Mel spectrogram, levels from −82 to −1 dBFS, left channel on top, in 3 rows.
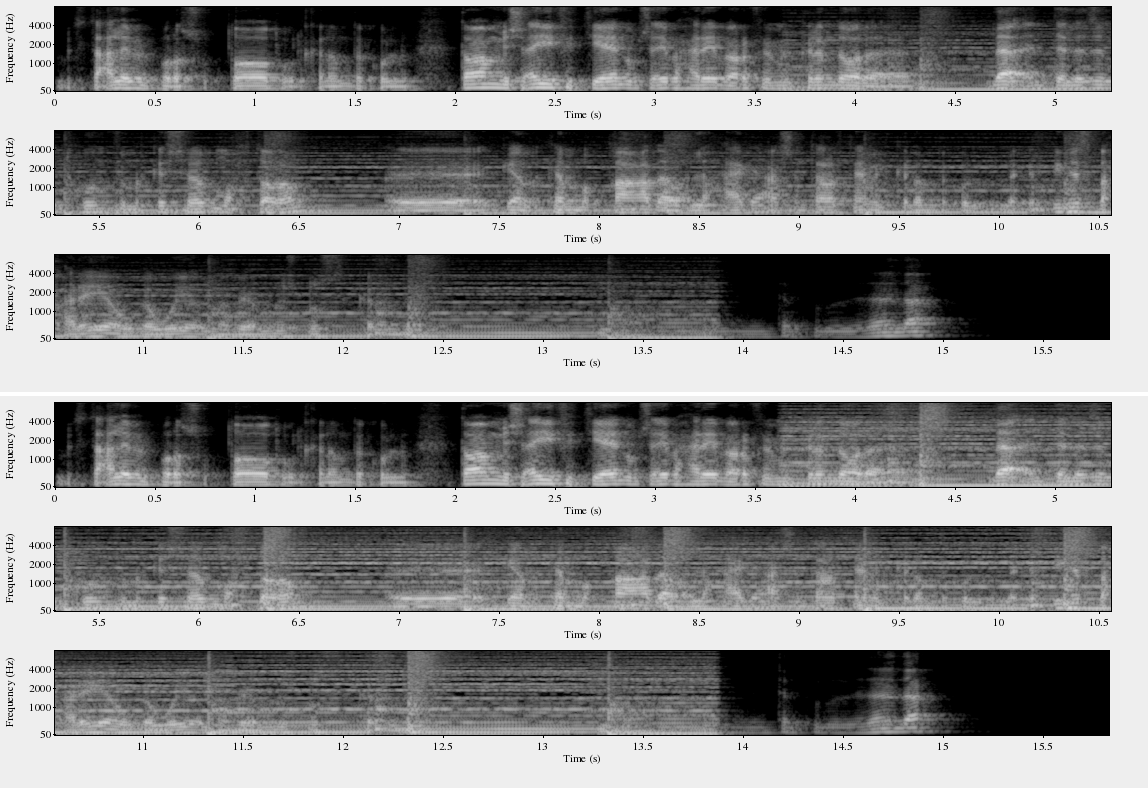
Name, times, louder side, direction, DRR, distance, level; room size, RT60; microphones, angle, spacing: voice 1, 0.0-4.3 4.7-6.7 6.9-12.4, equal, ahead, 0.5 m, -24 dB
sound 1, 3.6-13.9, right 6 dB, 80° right, 0.3 m, -27 dB
voice 2, 13.2-14.9, right 3 dB, 45° right, 1.1 m, -36 dB
7.6 x 4.8 x 2.8 m
head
